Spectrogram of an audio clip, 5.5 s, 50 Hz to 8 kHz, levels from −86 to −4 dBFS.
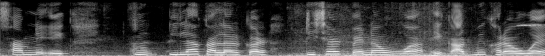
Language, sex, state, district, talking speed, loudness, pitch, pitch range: Hindi, female, Assam, Sonitpur, 155 wpm, -12 LUFS, 270 Hz, 235-290 Hz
